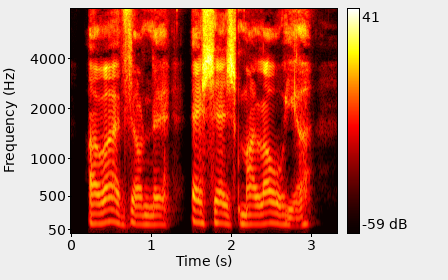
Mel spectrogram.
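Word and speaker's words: Maloja: arrived on the SS maloa Malia m a l o j a is pronounced my lawyer it was a piano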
